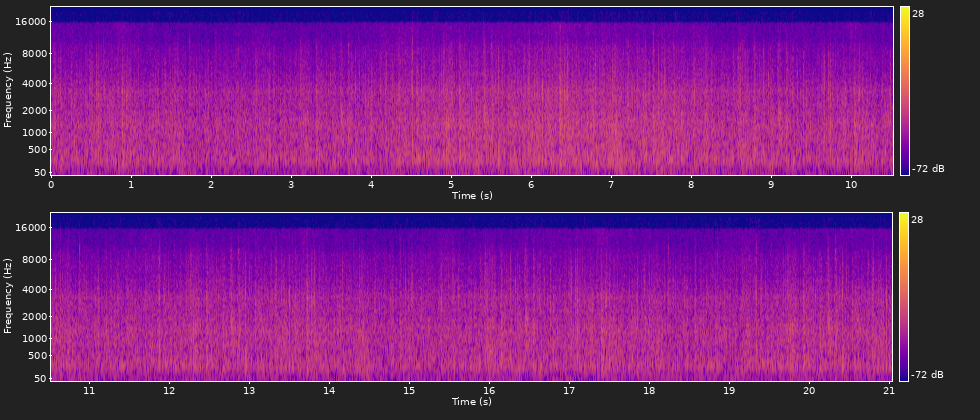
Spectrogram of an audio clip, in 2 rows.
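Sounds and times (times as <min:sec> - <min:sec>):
faint steady rain: 0:00.0 - 0:21.0.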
